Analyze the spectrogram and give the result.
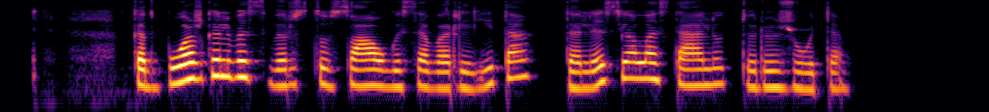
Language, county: Lithuanian, Telšiai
